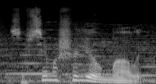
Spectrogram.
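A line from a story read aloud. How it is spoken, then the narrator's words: Old woman's indifferent mutter. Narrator (Russian): пробормотала старая повариха, равнодушно наблюдавшая за происходящим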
